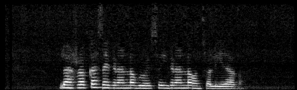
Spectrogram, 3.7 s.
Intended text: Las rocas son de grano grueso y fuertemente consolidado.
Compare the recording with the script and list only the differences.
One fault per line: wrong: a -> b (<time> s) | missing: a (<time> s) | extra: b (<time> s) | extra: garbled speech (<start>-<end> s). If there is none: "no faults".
missing: son (1.3 s)
wrong: fuertemente -> grano (2.1 s)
